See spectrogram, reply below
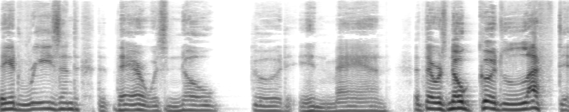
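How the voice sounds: Heard against a quiet background, the speech comes in a natural reading voice with ordinary pitch variation.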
